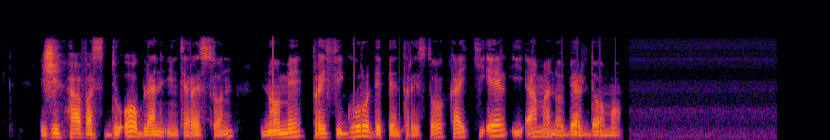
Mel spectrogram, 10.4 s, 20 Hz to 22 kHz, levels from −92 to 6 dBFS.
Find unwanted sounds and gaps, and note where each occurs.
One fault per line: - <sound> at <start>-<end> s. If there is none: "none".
none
